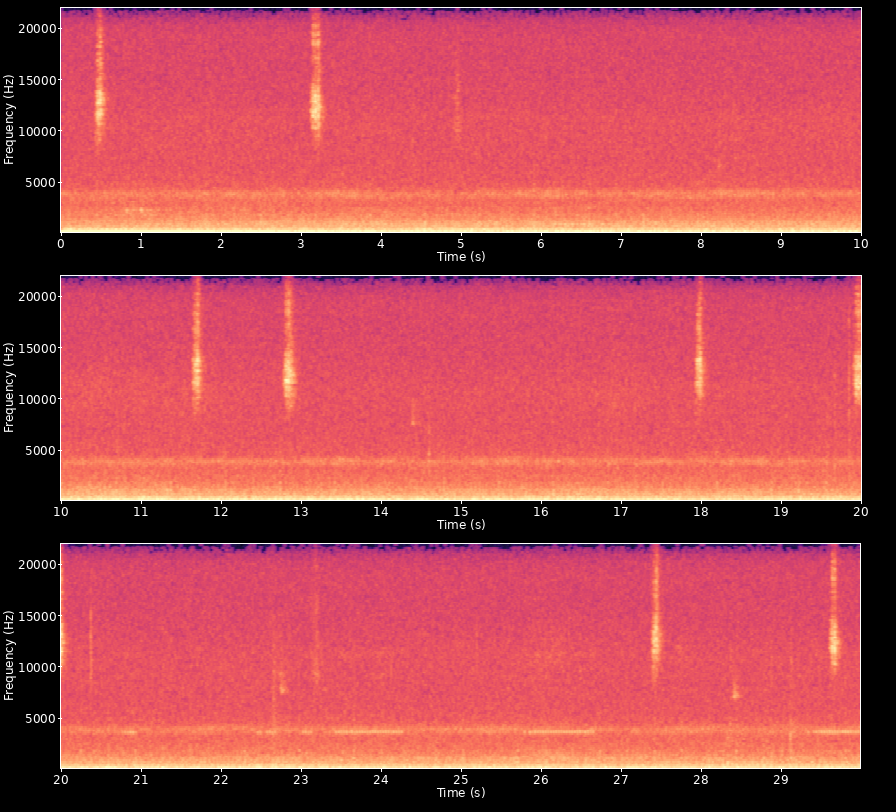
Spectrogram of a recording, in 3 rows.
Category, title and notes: Soundscapes > Nature
2025 09 09 14h50 Combe de poisot H2n Surround mode Q9
Subject : Recording the Combe De Poisot between Gergueil and Poisot. Facing south. Mic a little to the north from the road at the very bottom of the comb. Date YMD : 2025 September 09 14h50 Location : Gergueil 21410 Bourgogne-Franche-Comté Côte-d'Or France. GPS = 47.24703555810057, 4.828994422113224 Hardware : Zoom H2n set in 2 channel surround mode. Held up in a tree using a Smallrig magic arm. Weather : 80% cloudy. 18°c day. A bit of wind. Processing : Trimmed and normalised in Audacity. Removed some wind via a HPF at wind moments.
